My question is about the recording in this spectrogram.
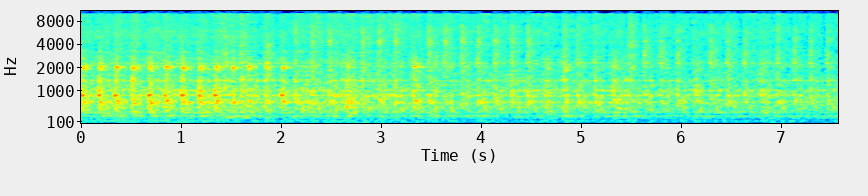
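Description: Intro sound effect: a hissing noise that pulses about five times a second, with faint high beeps during the first two seconds, slowly fading.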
